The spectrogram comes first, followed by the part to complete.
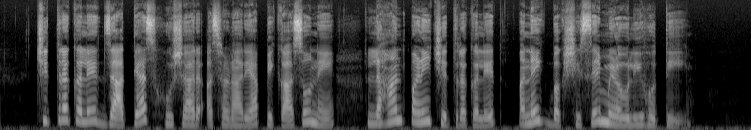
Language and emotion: Marathi, neutral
